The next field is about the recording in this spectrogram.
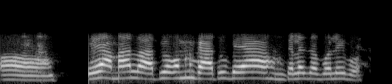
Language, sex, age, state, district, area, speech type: Assamese, female, 18-30, Assam, Dhemaji, urban, conversation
